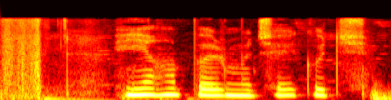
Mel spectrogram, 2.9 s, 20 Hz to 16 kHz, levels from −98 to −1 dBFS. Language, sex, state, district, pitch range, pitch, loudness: Hindi, female, Himachal Pradesh, Shimla, 195-225 Hz, 210 Hz, -14 LUFS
